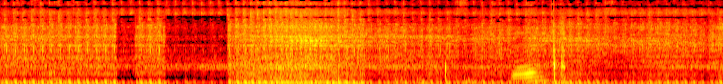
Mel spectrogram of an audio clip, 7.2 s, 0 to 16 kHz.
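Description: A 2023 Yamaha Grand Filano scooter engine, still new, idles with a low, even, smooth putter close by, while a person speaks briefly over it.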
